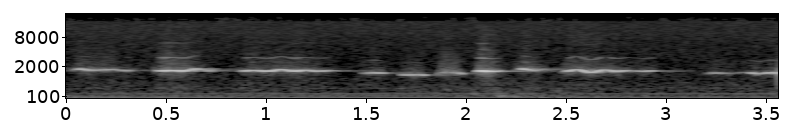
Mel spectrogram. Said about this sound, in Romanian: Am auzit fluieratul.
